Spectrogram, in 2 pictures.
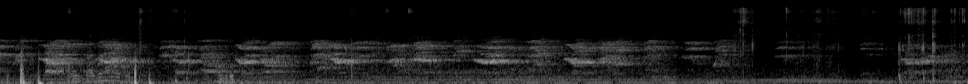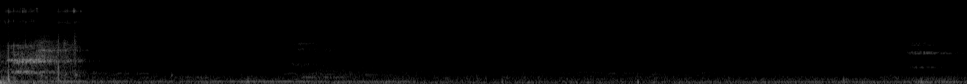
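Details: Dogs chasing an agouti on a hunt. A loud, busy chorus of overlapping bays and yelps fills the first ten seconds with sharp knocks, then fades to near quiet with only a couple of faint distant cries.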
